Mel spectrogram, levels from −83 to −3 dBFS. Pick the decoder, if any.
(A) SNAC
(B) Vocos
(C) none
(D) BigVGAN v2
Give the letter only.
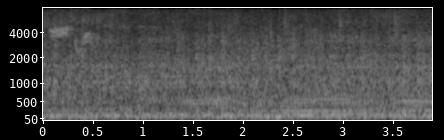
C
